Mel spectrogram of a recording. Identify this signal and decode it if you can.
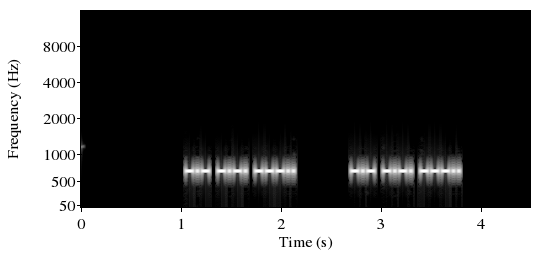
Morse code, heard as a keyed tone, about 46 wpm, 700 Hz. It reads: KC8 KC8
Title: USA Call Sign Prefixes - Repeated 2x - 45wpm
